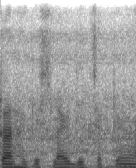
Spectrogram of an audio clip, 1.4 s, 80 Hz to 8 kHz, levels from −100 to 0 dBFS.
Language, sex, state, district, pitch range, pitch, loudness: Hindi, male, Uttar Pradesh, Etah, 130-135 Hz, 130 Hz, -25 LUFS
